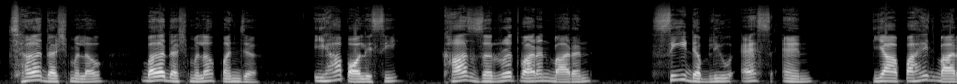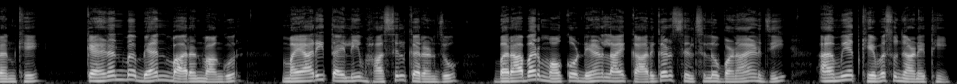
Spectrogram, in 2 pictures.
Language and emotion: Sindhi, neutral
